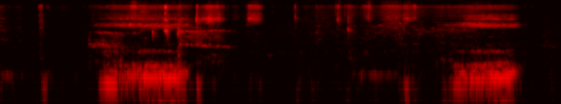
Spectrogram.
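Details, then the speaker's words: Snoring of a sleeping female ("her") described as like a light purr: two soft, rumbling snores with faint room noise between them. "You guys hear the snoring? It's like a light purr."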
